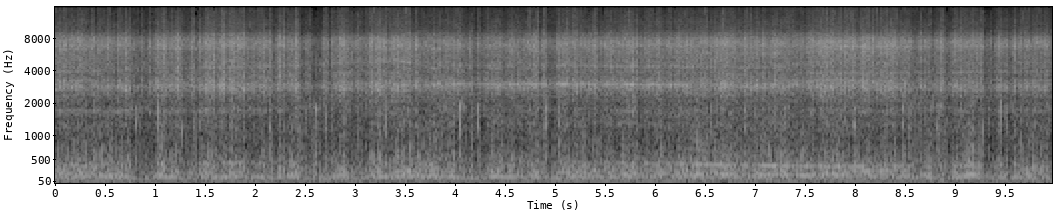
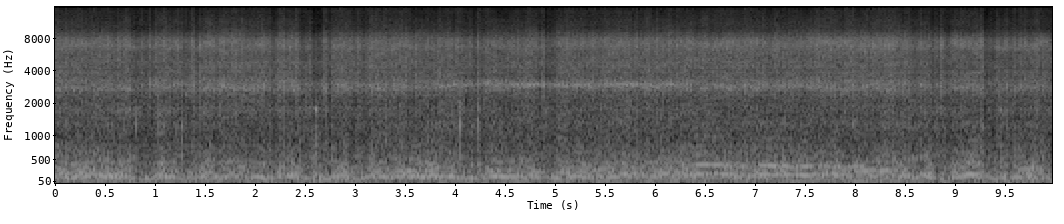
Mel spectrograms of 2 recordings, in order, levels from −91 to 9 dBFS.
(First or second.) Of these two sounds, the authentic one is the first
